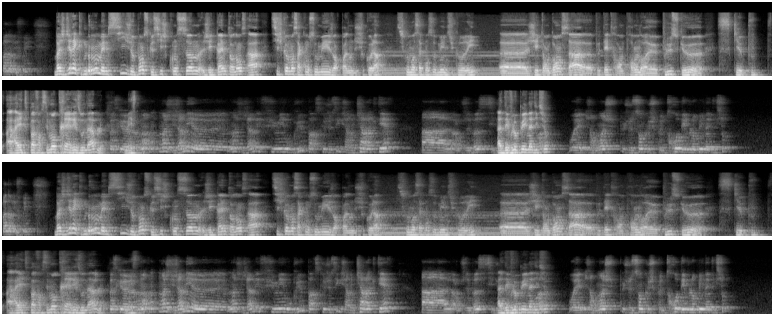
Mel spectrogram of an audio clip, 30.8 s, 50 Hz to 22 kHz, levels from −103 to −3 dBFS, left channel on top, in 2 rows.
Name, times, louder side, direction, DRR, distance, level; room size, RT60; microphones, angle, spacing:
voice 1, 0.0-0.9 17.2-23.2 23.8-26.3 26.7-29.8, right 3 dB, 65° right, 1.5 m, -35 dB
voice 2, 1.0-9.6 9.9-15.2 15.5-17.4 17.9-18.0 25.3-26.3, left 7 dB, 75° left, 0.4 m, -23 dB
sound 1, 7.4-12.9, left 1 dB, 45° left, 1.0 m, -38 dB
5.3 x 5.0 x 4.8 m
head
